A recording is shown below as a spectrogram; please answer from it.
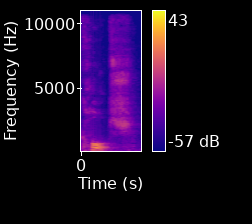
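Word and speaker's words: Kölsch: Moving on, fun fact for the Kolash talk is that it is pronounced Kolsch when talking about a singular one, and Kolashe when talking Kolachi.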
